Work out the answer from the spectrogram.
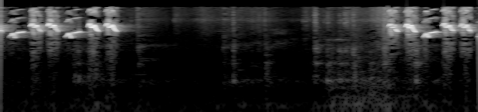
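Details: Cinereous tit singing a bright, high two-note phrase repeated rapidly, about six times. A second run of the same phrases follows after a quiet pause of nearly two seconds that holds faint low rumbling.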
